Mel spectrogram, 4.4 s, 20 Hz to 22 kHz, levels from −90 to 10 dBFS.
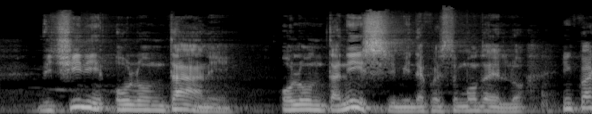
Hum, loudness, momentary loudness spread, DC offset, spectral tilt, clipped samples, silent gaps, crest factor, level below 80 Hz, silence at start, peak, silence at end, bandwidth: none; -27 LUFS; 15 LU; under 0.1%; -3.5 dB/octave; under 0.1%; none; 20 dB; -60 dBFS; 0.3 s; -8 dBFS; 0 s; 16 kHz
